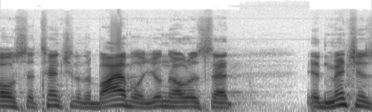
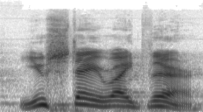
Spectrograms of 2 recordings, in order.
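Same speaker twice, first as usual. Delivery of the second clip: put-on steady, firm and resolute tone. Reading a story where a pastor's wife tells the narrator to wait, firm voice. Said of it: "said with a firm voice".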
